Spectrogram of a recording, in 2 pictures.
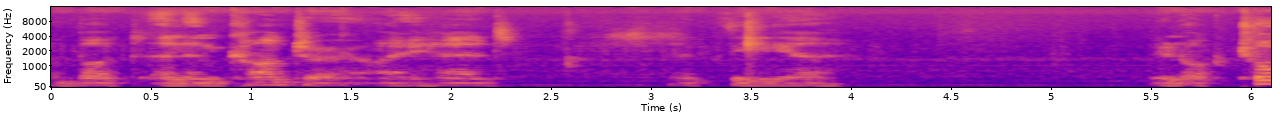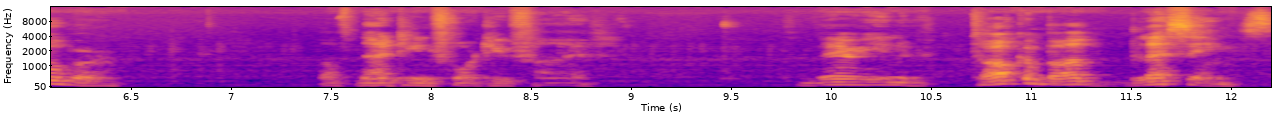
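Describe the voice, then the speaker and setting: A man with a German accent speaks at a very slow pace. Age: 80s. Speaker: retired journalist. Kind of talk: interview. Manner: halting.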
